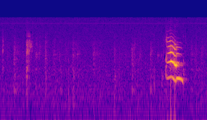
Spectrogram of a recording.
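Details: A cat eating food it was just given: faint chewing clicks and smacking, then one loud, bright meow bending downward, about half a second long.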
